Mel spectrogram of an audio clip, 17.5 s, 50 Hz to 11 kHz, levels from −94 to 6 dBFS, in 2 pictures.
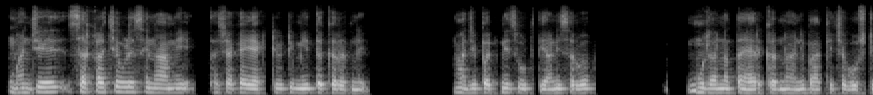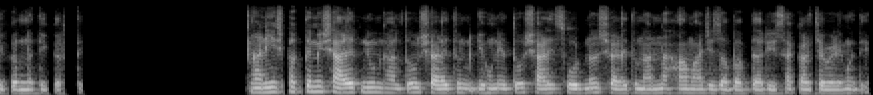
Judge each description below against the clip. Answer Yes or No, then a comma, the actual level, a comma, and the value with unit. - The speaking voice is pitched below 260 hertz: Yes, medium, 140 Hz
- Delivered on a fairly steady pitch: Yes, narrow, 2.3 semitones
